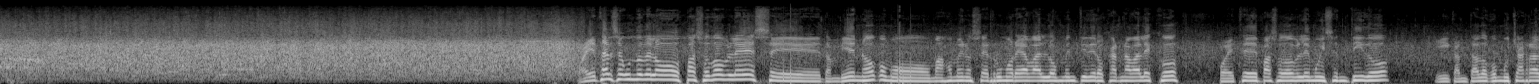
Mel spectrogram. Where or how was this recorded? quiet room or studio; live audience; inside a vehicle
live audience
